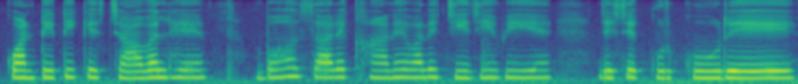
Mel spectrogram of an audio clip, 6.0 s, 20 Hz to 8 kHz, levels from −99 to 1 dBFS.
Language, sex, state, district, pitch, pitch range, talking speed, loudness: Hindi, female, Bihar, Patna, 260 Hz, 250-265 Hz, 130 wpm, -17 LUFS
